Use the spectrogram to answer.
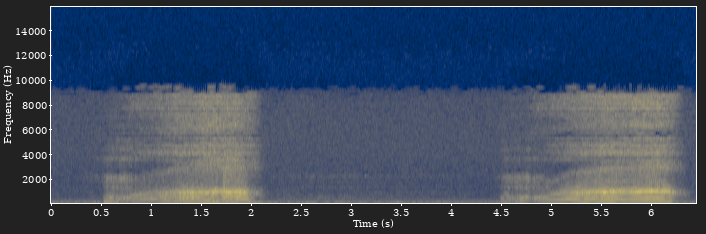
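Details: Snoring recorded with the SnoreLab phone app during sleep: two loud, rattling snores about four seconds apart, each over a second long, with a faint steady hum between them.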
